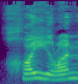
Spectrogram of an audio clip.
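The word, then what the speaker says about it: خَيْرًا: নরম ইয়া খৈরন রন শেষে খালি আলিফ এটা উচ্চারণে আসবে না খৈরন খাইরন অর্থ ভালো বা উত্তম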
